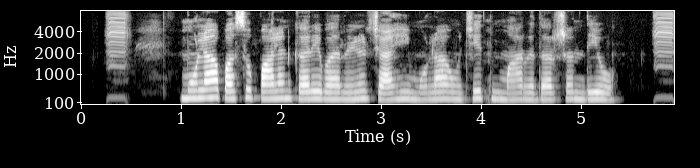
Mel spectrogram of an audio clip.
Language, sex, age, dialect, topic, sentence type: Chhattisgarhi, female, 18-24, Eastern, banking, question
